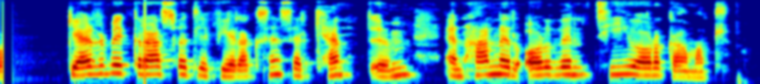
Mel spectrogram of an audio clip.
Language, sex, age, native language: Icelandic, female, 30-39, Icelandic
